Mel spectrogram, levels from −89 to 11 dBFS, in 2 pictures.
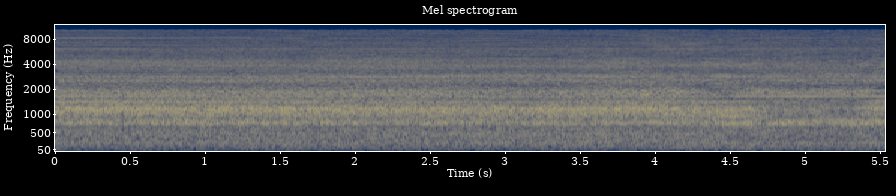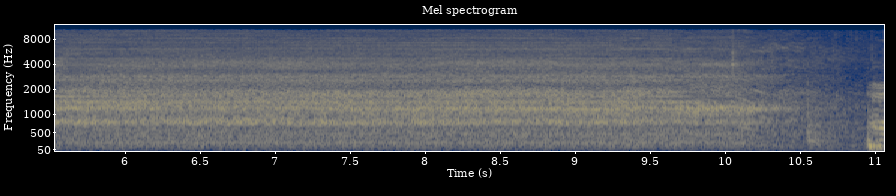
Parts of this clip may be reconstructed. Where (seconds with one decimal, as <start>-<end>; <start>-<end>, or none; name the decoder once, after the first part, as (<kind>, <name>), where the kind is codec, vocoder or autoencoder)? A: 1.3-2.0 (vocoder, Vocos); 3.3-11.1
